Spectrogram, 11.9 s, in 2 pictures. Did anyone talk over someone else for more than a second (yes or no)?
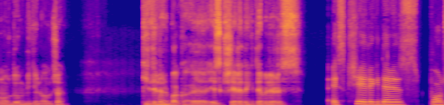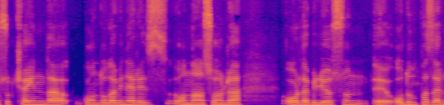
no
